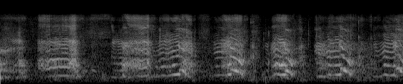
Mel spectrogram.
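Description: Pug puppy whining, a string of short high-pitched cries that fall in pitch.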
